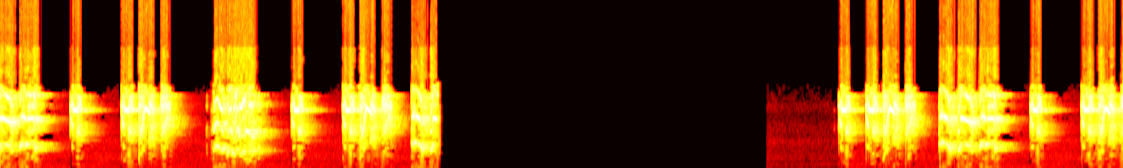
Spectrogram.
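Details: Rat squeaking in sharp, shrill bursts, each short and high, about eight in quick series, then a four-second silence before another run of similar squeaks resumes.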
